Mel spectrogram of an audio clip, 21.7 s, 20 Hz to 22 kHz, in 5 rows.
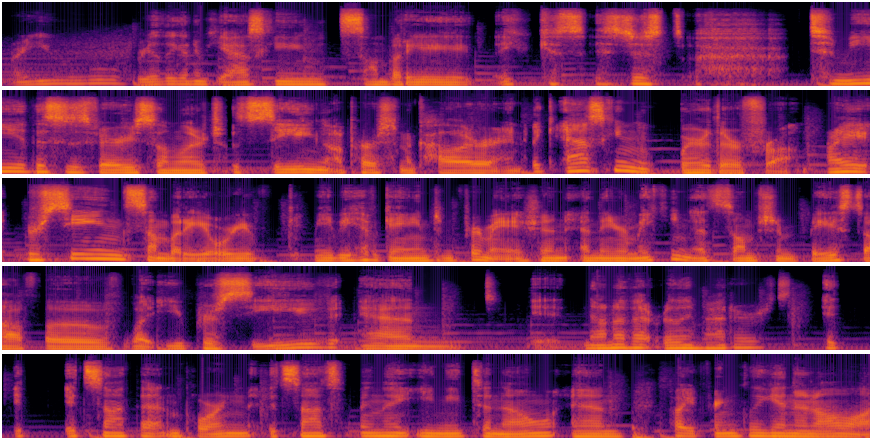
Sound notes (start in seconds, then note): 3.4 sigh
